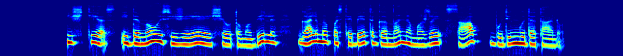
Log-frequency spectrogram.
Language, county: Lithuanian, Vilnius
